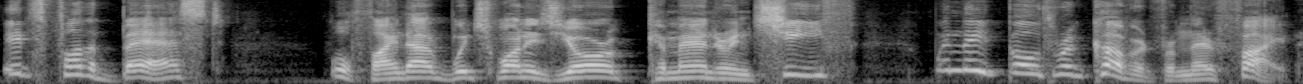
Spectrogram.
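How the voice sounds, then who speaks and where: A man voicing a polite, earnest human commander who speaks in a measured, slightly hesitant way for a children's story. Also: high-pitched, big pitch swings, a bit bright. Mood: tentative, polite.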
